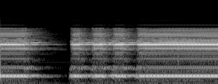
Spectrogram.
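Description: Music: a loud, held, buzzy synthesizer note at one pitch. It breaks off about half a second in and comes back a moment later.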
